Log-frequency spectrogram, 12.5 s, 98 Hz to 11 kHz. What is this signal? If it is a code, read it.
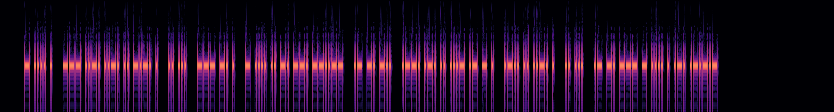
Morse code, heard as a keyed tone, about 50 wpm, 700 Hz. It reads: THE OFFICE IS ONE THING, AND PRIVATE LIFE IS ANOTHER.
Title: Sentences from Top 1000 Words 50wpm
